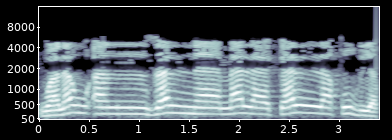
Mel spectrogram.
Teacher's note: لما دخل التنوين في اللام ما علقش لساني على اللام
